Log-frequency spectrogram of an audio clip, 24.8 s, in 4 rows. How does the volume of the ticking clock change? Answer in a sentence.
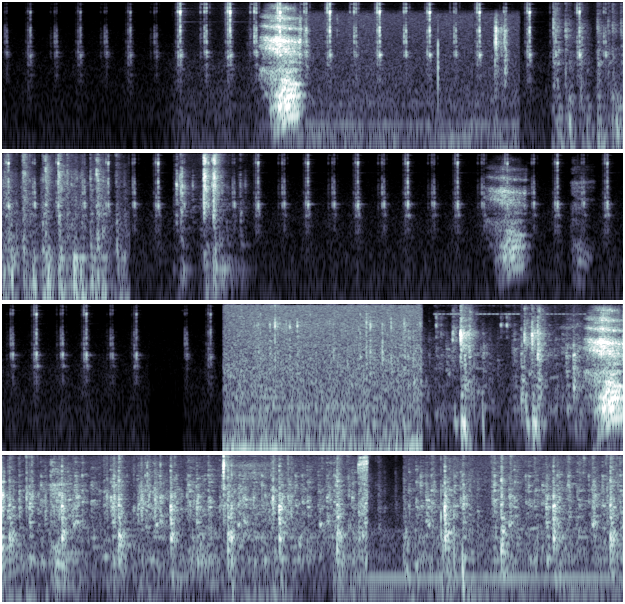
The volume of the ticking clock goes down, then up.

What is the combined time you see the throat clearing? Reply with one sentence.
You can hear the throat clearing for 3 seconds altogether.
